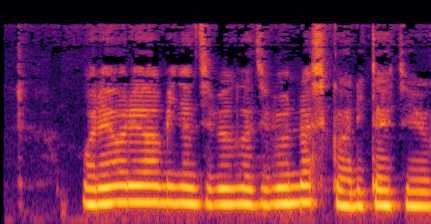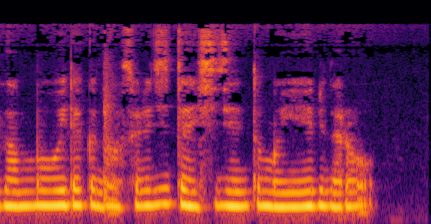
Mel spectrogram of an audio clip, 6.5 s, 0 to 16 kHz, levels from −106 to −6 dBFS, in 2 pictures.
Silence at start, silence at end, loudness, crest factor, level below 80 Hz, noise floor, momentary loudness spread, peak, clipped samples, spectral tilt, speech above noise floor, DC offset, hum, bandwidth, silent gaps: 0.15 s; 0.45 s; -21 LUFS; 14 dB; -60 dBFS; -49 dBFS; 6 LU; -8 dBFS; under 0.1%; -5.5 dB/octave; 29 dB; under 0.1%; none; 11.5 kHz; none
